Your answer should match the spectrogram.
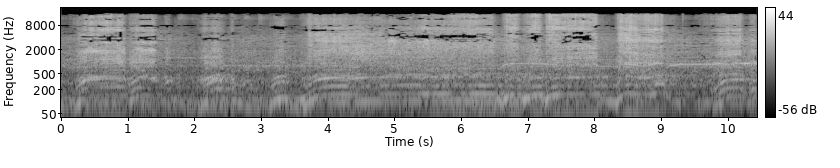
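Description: Grave Digger monster truck's supercharged V8 revved hard and repeatedly, its pitch sweeping up and dropping back again and again as the truck powers across the dirt and into a jump.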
